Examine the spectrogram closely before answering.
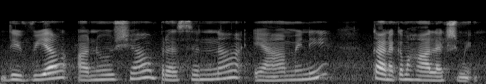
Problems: constant background noise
